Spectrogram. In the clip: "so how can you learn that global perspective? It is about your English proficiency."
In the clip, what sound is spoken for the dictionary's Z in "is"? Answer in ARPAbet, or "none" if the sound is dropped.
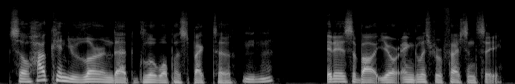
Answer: Z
